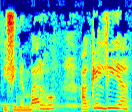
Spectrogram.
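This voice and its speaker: A woman playing the narrator of a dark satirical tale in amateur radio theater. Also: sits high, lively intonation, moderate pace. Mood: grave storytelling. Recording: dull recording with clear music behind.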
